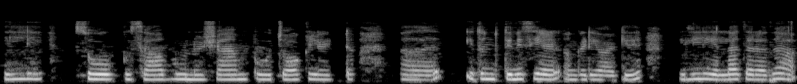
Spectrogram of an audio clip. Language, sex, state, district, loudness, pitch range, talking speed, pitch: Kannada, female, Karnataka, Dakshina Kannada, -18 LUFS, 225-240 Hz, 100 wpm, 235 Hz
